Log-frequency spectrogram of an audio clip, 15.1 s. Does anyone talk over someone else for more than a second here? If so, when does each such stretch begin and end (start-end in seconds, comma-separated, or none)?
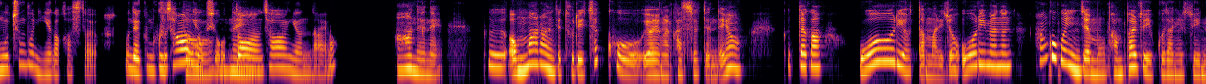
1.9-3.2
